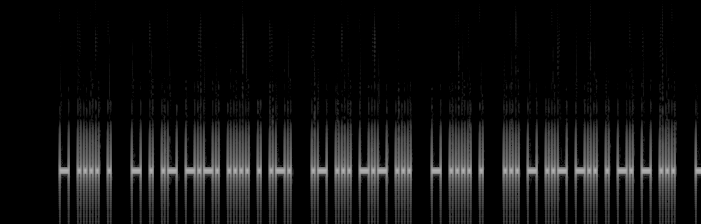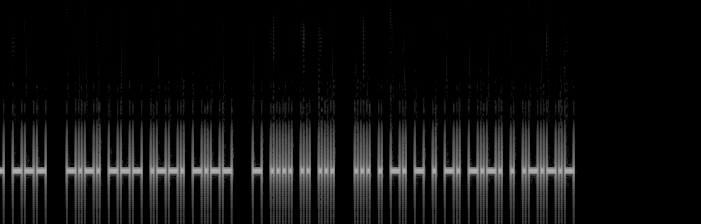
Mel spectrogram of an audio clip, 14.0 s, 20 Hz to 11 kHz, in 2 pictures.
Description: Morse code, heard as a keyed tone, about 40 wpm, 700 Hz. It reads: THE TEACHER ASKS THE STUDENTS TO COPY THIS SENTENCE.
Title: Additional Easy Phrases 40wpm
